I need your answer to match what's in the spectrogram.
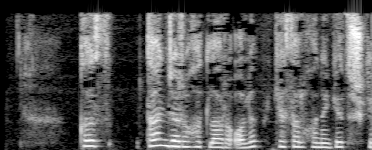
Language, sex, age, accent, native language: Uzbek, female, 18-24, Toshkent viloyati, Uzbek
